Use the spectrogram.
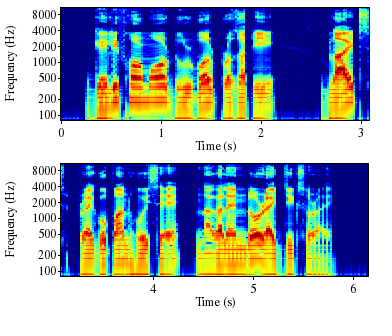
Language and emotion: Assamese, neutral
